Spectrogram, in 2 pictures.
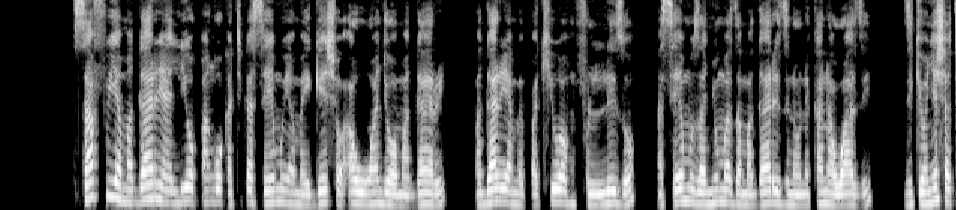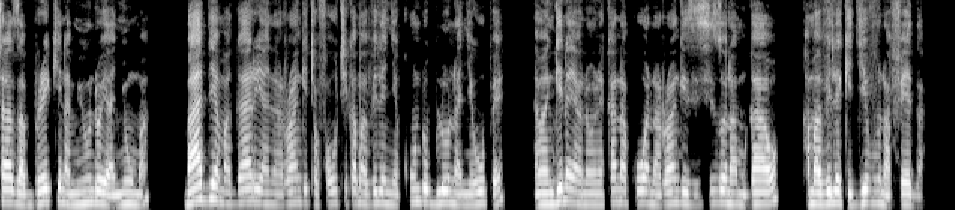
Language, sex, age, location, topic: Swahili, male, 25-35, Kisumu, finance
